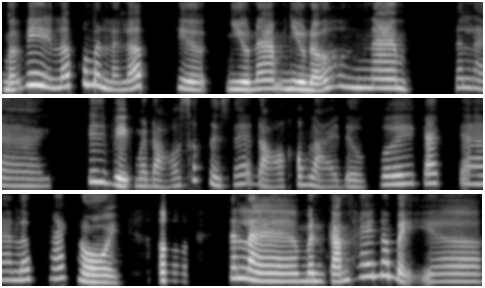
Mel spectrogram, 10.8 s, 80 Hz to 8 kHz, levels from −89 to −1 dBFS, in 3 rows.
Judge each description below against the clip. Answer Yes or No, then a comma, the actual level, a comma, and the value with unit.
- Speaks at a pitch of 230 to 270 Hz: Yes, very high, 260 Hz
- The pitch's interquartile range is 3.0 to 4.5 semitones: Yes, average, 4.2 semitones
